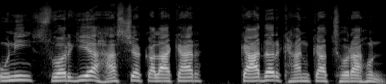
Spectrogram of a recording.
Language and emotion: Nepali, neutral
